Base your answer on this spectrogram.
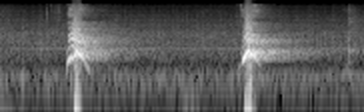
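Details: A playful male Corgi gives two sharp, punchy barks about a second apart while his owner coaxes him to bark and he bites at the owner's leg and hand.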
